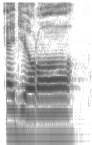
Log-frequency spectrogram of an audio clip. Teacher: يا قوم لا أسألكم عليه أجرا، شوف هنا تنتهي بفتح الوترين، أجرا هذه الألف حركتين، تقول أجرا، هنا كأنك أطبقت الوترين فصدر مثل صوت الهمزة، فلا تختم حرف المد بهمزة، وإنما ابقه مفتوحا، ابقي المخرج مفتوحا، أجرا وليس أجرا.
